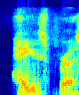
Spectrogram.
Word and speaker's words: Happisburgh: And it's not even one of these odd Norfolk places like Haysborough spelt Happisburgh or Windham spelt Wybondham.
